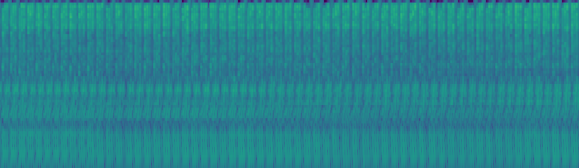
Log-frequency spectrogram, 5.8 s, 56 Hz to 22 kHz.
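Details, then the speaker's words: Honda CB400 Four engine on a bench run after reassembly and tappet setting, started with the choke closed after carb flooding: even, steady four-cylinder idle with a smooth regular beat, no knocks or misses; sounds good before carb balancing. "all right it sounds good when I get my car balances set that up then we'll try balance the cars"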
